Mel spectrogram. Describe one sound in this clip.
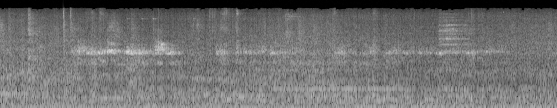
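Tram wheels squeal thinly against the rails.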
